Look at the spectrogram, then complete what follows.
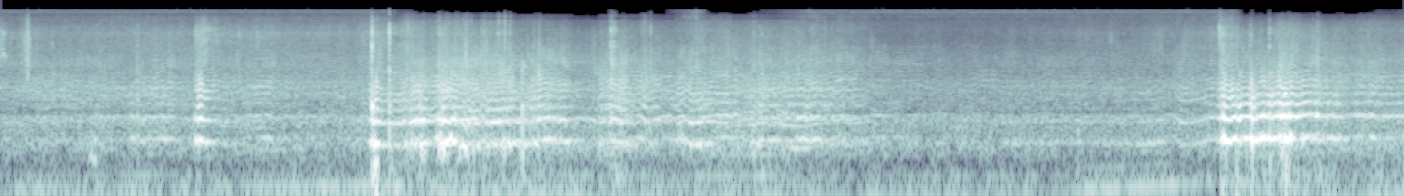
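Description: Honey bees buzzing over an open hive: a steady hum that swells louder about four seconds in and again near the end as bees fly close past. A couple of brief knocks sound in the first four seconds.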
